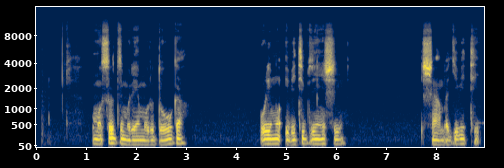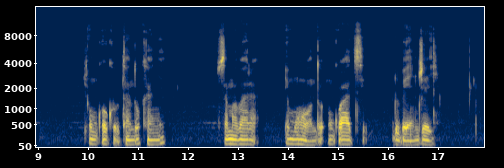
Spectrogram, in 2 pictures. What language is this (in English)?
Rundi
